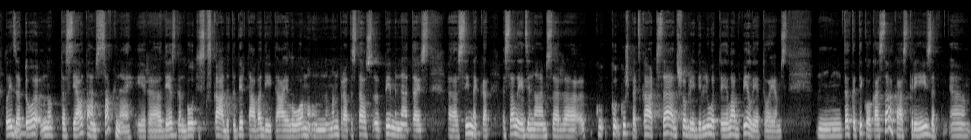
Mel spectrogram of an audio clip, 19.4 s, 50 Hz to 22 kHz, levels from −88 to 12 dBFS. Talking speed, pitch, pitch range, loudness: 105 wpm, 145 Hz, 135-165 Hz, -17 LUFS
